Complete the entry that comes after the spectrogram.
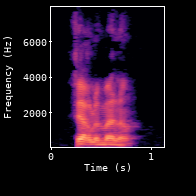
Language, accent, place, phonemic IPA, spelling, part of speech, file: French, France, Lyon, /fɛʁ lə ma.lɛ̃/, faire le malin, verb, LL-Q150 (fra)-faire le malin.wav
- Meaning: to get wise, get cute, to act smart, to try to be clever, to be impertinent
